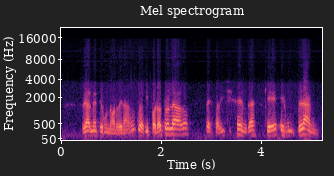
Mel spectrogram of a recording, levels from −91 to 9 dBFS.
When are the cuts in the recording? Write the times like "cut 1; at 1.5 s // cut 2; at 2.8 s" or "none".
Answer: cut 1; at 1.7 s // cut 2; at 2.9 s // cut 3; at 4.0 s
